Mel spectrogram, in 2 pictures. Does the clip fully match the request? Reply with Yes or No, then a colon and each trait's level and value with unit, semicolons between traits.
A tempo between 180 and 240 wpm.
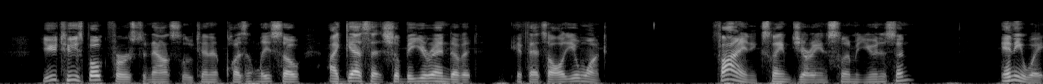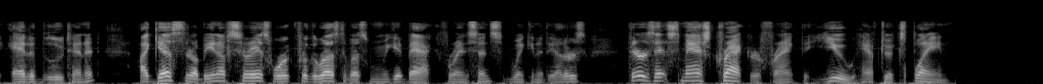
Yes: average, 195 wpm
